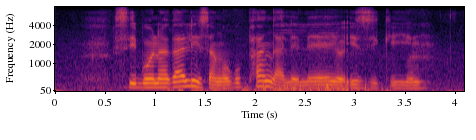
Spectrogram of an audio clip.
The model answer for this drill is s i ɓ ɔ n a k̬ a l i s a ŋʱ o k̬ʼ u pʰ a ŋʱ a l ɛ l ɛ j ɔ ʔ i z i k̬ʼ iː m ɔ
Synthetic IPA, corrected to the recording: s i ɓ ɔ n a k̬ a l i s a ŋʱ o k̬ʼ u pʰ a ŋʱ a l ɛ l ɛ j ɔ ʔ i z i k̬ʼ iː m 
